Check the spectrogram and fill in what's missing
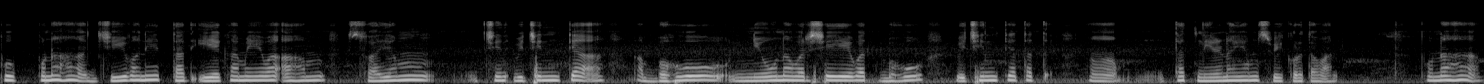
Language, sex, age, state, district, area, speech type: Sanskrit, male, 18-30, Karnataka, Vijayanagara, rural, spontaneous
